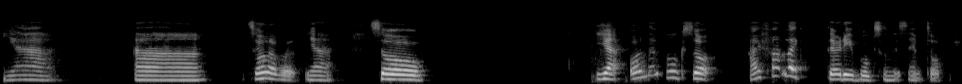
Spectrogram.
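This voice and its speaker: A woman chatting casually as a podcast co-host, with a thick, sore-throat voice and a halting delivery that often repeats words. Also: medium pitch, vocal fry, darkish tone, lo-fi sound. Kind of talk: casual chat.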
